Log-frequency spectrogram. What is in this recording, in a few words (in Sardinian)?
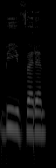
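"bìvere", female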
